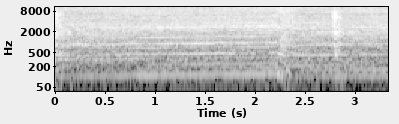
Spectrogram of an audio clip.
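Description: A V8 Supercar in the iRacing sim revs hard through the gears: a loud, steady engine drone with rising pitch sweeps and a quick shift near the end, with no talking.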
